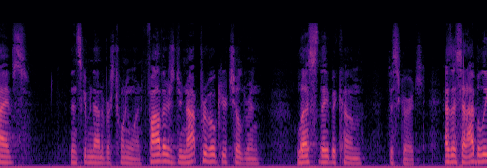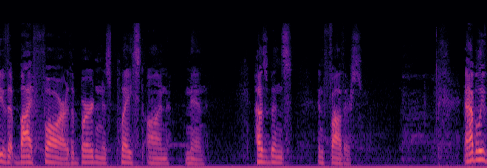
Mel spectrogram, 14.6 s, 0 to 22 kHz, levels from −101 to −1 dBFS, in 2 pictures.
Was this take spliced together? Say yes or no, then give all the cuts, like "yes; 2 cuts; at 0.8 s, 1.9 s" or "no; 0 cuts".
yes; 1 cut; at 1.0 s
